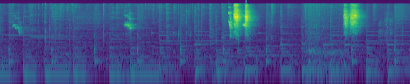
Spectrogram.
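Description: Budgerigars chirping briefly twice, then giving two loud, harsh squawks about two seconds apart in the second half, over background music with a steady beat.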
